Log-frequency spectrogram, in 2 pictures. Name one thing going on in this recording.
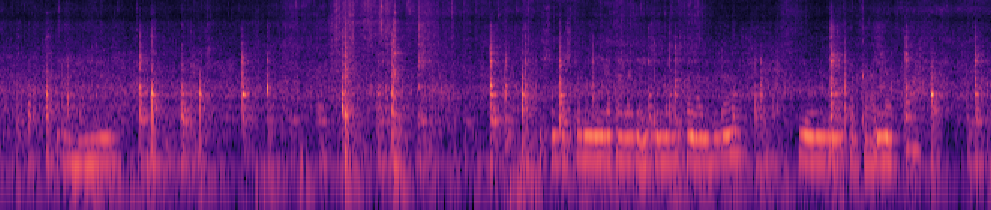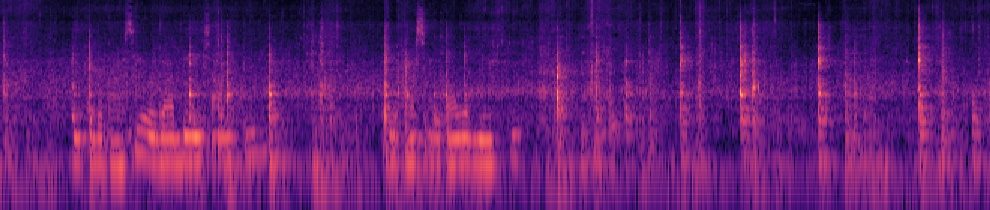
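A wooden spoon stirs chunks of food in a metal pot, knocking against its sides.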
